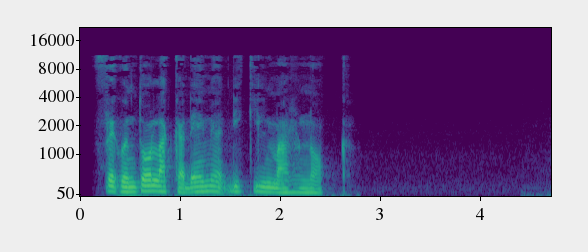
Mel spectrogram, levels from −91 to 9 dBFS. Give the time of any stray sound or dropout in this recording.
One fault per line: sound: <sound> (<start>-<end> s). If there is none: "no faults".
no faults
